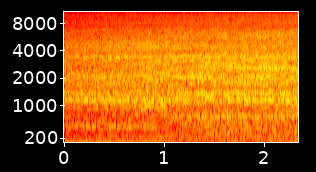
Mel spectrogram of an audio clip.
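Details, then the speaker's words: 2008 Toyota Camry LE, 2.4-litre four-cylinder, 80,000 miles, check engine light on: even, steady idle with a smooth low hum and no ticking, misses or rough patches; engine sounds healthy at normal idle. "and this one sounds like it's running smoothly"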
